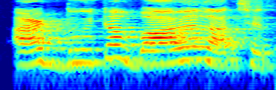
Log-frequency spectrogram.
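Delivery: ordinary delivery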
